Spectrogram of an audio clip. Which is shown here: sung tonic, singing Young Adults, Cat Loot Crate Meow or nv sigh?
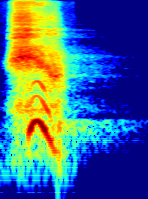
nv sigh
